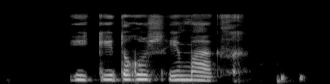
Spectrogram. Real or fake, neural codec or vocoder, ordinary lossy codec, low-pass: fake; autoencoder, 48 kHz, 128 numbers a frame, DAC-VAE, trained on Japanese speech; MP3, 96 kbps; 10.8 kHz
